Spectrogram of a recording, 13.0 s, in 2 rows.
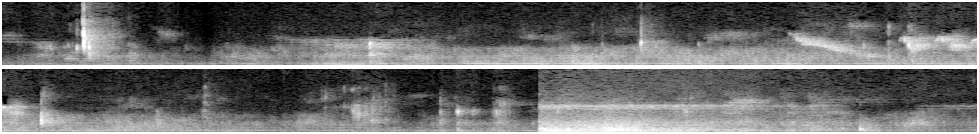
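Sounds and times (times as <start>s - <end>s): bird chirping: 4.2s - 7.5s, 8.7s - 12.2s
loud rushing noise: 10.1s - 11.8s.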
